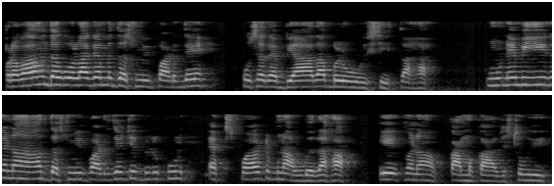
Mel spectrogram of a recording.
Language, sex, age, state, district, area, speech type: Dogri, female, 60+, Jammu and Kashmir, Reasi, urban, spontaneous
